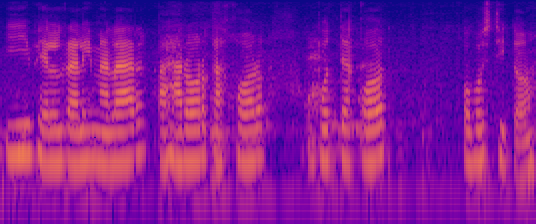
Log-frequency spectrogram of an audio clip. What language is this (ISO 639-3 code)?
asm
